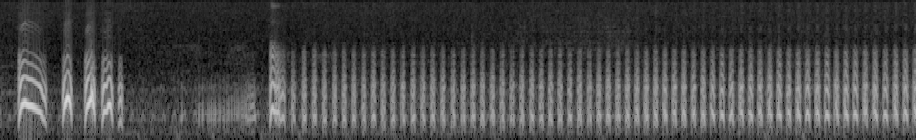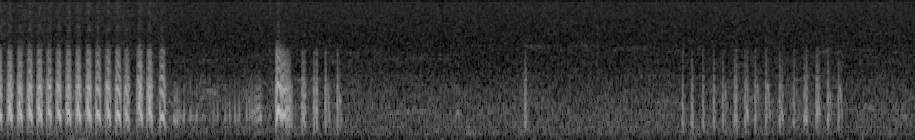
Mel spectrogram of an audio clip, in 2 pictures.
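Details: Two Leach's storm petrels calling from a burrow, close up: a few harsh chattering notes open into a long, steady purring churr of about four seconds, then shorter rasping bursts and soft churring.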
